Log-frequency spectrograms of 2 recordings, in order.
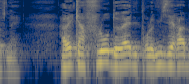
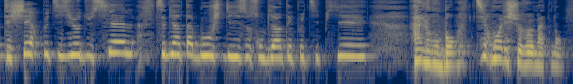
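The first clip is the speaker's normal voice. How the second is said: higher, tender delirious joy, voice rising; passionate mother; 7 semitones higher than usual. A narrator's reading. Mother weeps with joy over her found daughter, high and passionate. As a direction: smother the child in words of love. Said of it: "murmurait passionnément".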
